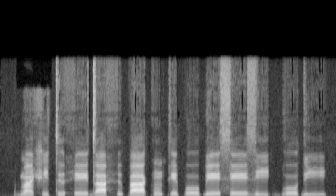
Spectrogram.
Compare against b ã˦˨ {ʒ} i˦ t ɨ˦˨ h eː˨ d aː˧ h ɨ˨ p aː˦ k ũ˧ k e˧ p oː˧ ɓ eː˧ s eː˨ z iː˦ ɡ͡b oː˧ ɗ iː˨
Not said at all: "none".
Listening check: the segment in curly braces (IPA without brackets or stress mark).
ʃ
